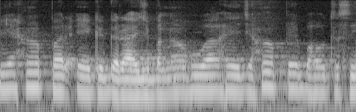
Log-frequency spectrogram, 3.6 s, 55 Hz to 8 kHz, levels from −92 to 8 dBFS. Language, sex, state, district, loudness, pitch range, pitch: Hindi, male, Chhattisgarh, Bilaspur, -15 LUFS, 130-150 Hz, 140 Hz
